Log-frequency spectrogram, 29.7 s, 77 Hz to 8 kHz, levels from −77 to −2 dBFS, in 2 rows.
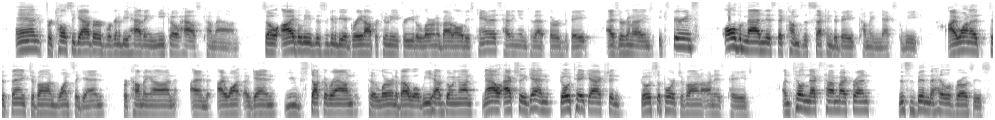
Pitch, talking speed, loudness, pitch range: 125 Hz, 205 wpm, -27 LUFS, 110-145 Hz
